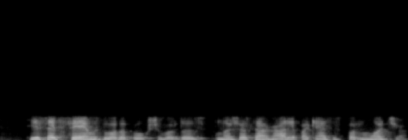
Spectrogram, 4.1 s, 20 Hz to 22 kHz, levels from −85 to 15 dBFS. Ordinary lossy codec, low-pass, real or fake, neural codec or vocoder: Opus, 24 kbps; 3.6 kHz; fake; codec, 16 kHz, 2 kbps, FunCodec, trained on Chinese and English, 25 frames a second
